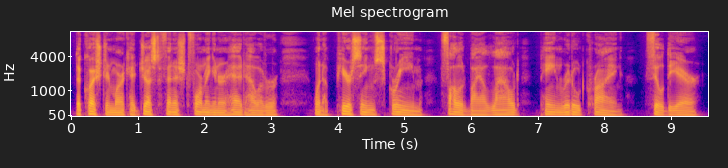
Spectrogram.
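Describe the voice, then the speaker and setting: A man narrating a scripted horror story as a dramatic, measured storyteller. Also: very deep voice, steady tone, no echo, clean studio sound.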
